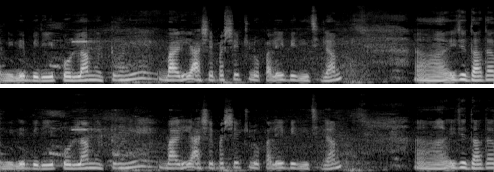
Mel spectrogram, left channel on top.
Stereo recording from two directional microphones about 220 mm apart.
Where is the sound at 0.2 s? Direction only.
25° left (ahead or behind).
